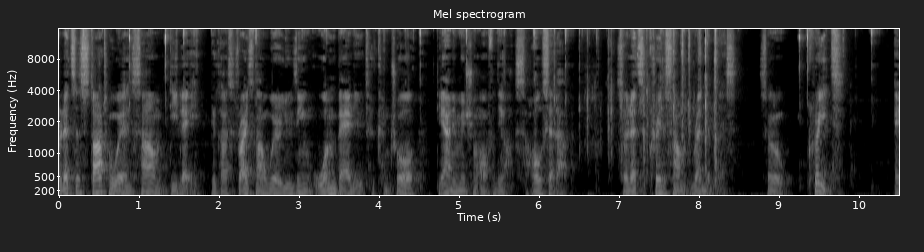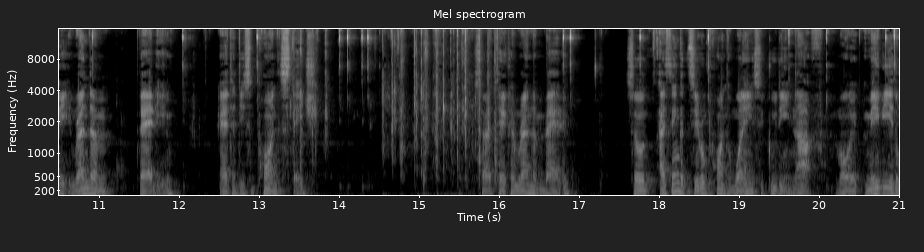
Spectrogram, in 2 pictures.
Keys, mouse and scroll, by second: 0.9 click, 1.6-2.8 middle drag, 2.8-4.6 scroll down 1, 4.6-6.9 middle drag, 6.9 ctrl+a, 9.6-10.2 scroll up 6, 10.2-11.3 middle drag, 11.3 scroll down 3, 12.1 click, 13.5 g, 14.3 click, 14.7 ctrl+a, 17.8 drag, 19.7-20.9 middle drag, 20.9-21.0 drag.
